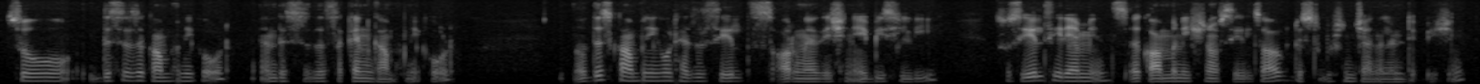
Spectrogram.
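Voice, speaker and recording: A man giving an informal software tutorial as an instructor, explaining step by step in a halting, repetitive way. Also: mid-range voice, gravelly, no room sound. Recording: muffled lo-fi screen-recording voice-over.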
